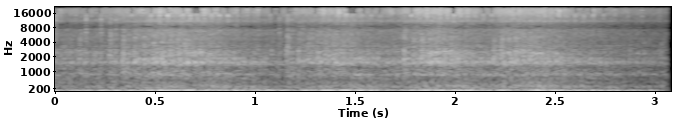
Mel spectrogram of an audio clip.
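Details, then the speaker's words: Motorcycle engine after fix, hose of the emissions device reconnected to the air filter: steady, low, even idle throb with no odd knocks or hisses, sound now completely normal versus earlier loud, strange noise. "صوت الموتور بقى طبيعي جدا."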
